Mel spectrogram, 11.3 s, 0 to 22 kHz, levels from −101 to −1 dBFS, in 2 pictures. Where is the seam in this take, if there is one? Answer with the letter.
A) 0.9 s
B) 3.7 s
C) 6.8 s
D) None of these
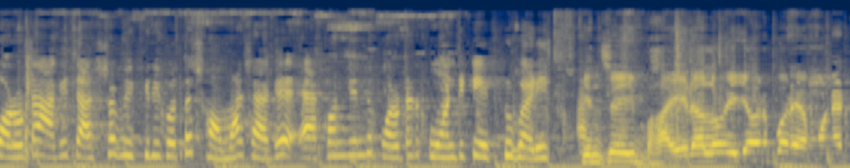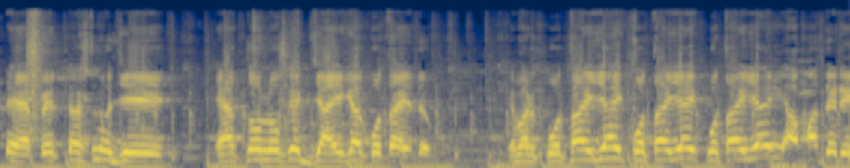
B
